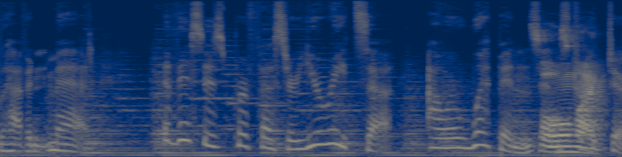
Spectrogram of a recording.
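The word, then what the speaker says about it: Jeritza: This is Professor Yuritsa, our weapons Oh my instructor. god, I've been pronouncing that one wrong too. That one's like actually pronounced Yuritsa though. Just like Geralt, I've been calling him Juritsa.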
